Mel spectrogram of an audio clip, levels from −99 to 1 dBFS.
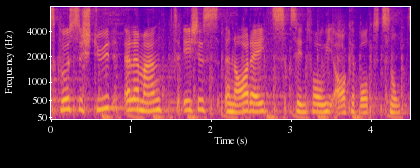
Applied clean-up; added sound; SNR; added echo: none; Drum kit + Idling; 14 dB; none.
